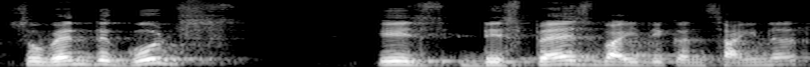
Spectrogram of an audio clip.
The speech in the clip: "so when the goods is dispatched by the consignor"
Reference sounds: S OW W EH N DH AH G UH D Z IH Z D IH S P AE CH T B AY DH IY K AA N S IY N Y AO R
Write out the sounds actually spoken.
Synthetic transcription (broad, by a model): S OW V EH N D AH G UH D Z IH Z D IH S P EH S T B AY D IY K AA N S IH N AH R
